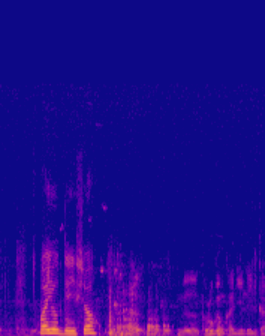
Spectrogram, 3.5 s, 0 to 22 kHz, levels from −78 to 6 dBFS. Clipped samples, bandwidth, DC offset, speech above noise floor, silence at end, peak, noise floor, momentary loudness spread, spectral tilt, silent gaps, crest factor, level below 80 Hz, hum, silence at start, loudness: under 0.1%; 17 kHz; under 0.1%; 23 dB; 0 s; -8 dBFS; -49 dBFS; 19 LU; -6.5 dB/octave; none; 18 dB; -56 dBFS; none; 0.2 s; -26 LUFS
